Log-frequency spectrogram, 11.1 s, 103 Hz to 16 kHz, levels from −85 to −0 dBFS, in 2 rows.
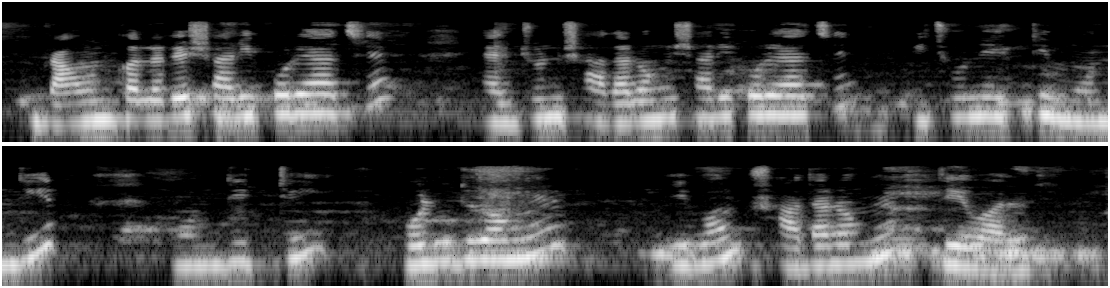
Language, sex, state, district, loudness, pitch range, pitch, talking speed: Bengali, female, West Bengal, Kolkata, -19 LUFS, 225-290 Hz, 255 Hz, 120 wpm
